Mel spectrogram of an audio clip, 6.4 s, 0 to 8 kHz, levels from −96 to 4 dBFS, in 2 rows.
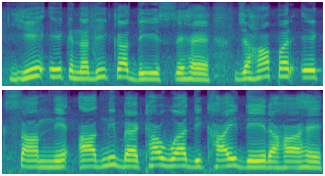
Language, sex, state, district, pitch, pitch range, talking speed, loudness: Hindi, male, Jharkhand, Ranchi, 185 Hz, 175-220 Hz, 160 wpm, -11 LUFS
